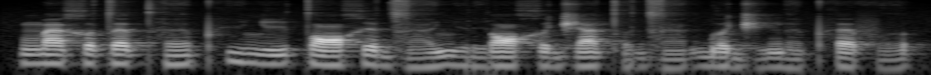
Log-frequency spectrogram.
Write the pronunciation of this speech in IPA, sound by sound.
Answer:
ŋ͡m æ x ə t ɛ t̪ʰ ɛ̤ pʰ i̤ ʎ i t̪ ɒ x ɪ d͡z æ̤ ʎ i̤ ɾ i̤ ɾ ɒ x ə d͡ʒ æ tʼ ə̤ d͡z æ̤ ɡ͡b ə d͡ʒ i̤ n̪ ɛ̤ pʰ ɛ f ə̤

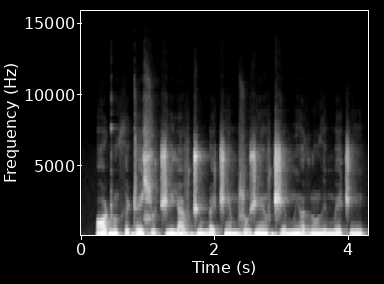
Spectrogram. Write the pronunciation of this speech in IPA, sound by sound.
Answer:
ɒ ɖ ũ θ i ɖ e ɕ o t͡ʃ i j æ v d͡ʒ ũ m ɽ e t͡ʃ ẽ m ɮ u ʒ ẽ v d͡ʒ e m ĩ ə̯ r ũ ð i m e t͡ʃ ĩ

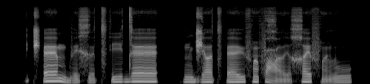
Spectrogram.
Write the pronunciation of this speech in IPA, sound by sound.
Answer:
t͡ʃʼ ɛː˦ m b e˩ x ɘ˩ t͡sʼ i˦ d ɛː˥ | n d͡ʒ ɐː˦ t͡sʼ ɛː˦ y̯ f ɐ̃˦ f ʕ ɐː˩ i̯ χ e˥ f ɐ̃˩ l u˦

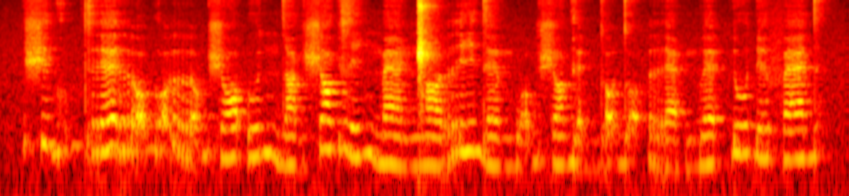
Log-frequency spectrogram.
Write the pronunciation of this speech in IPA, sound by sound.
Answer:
ʃ ɪ˥˨ ɡ ṵ˦˥ ɡ d r ɛ˧˥˧ r ɔ̰˦˥ ɡ ɔ̰˦˥ r ɔ̰˨˦ ɡ ʃ ɔ˨˦ ʔ u˨˦ d n d ɑ˨˩ ɡ ʃ ɒ˦˥ ɡ z i˨˦ ŋ͡m æ˨˩ ŋ͡ǁ ɒ˨˩ r i˦˥ d ɛ˨˩ m b ɔ̰˨˦ ɡ ʃ ɒ˨˦ ɡ ɛ̰˨˩ ɡ d ɔ̰˧˥˧ d ɔ̰˧˥˧ ʔ r æ˨˩ ʔ m b ɛ˨˦ ʔ ɗ u˦˥ ɗ ɪ˧˥˧ f æ˦˥ d

